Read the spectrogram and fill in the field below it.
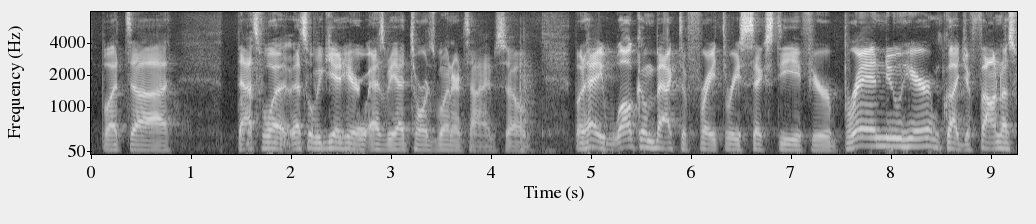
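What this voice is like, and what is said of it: Nasal, congested voice. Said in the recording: “Everyone's getting sick, though. I don't know if you can hear it in my voice. I'm a little nasally today. I'm just getting over a cold.”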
